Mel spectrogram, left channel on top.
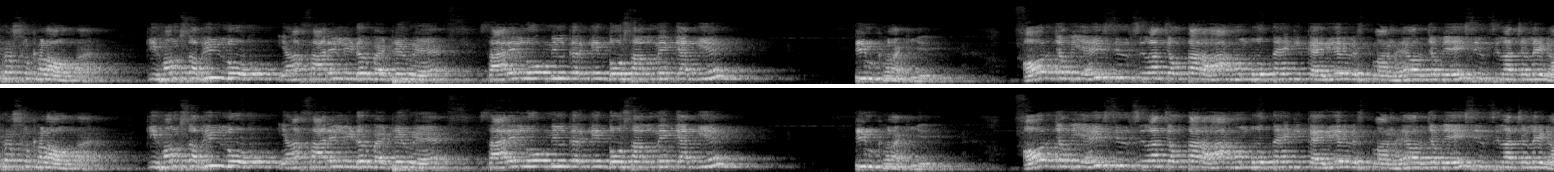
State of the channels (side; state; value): both; normal; correlation 0.94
